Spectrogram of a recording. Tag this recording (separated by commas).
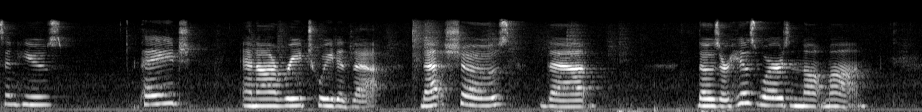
Speech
